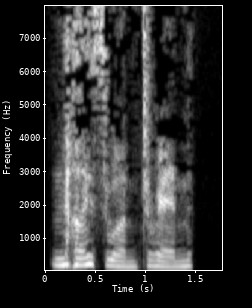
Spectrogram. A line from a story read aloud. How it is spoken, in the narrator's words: Logan laughs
